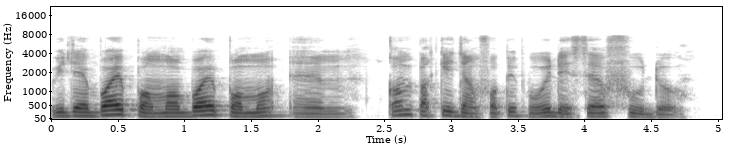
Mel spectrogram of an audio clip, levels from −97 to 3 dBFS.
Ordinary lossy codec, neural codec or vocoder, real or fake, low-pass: none; none; real; none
